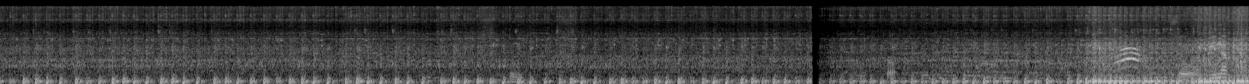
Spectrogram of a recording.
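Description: A Honda XRM 110 motorcycle engine idles close by during carburetor tuning, with a steady, rapid chugging pulse, briefly interrupted once, then revving slightly higher near the end.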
